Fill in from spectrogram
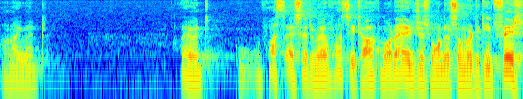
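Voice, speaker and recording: A man's fairly high voice in an Irish accent, very fast, with lively intonation and long, frequent pauses. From Ireland, County Wexford (Enniscorthy). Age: 60s. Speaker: boxing coach. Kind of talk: interview testimony.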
